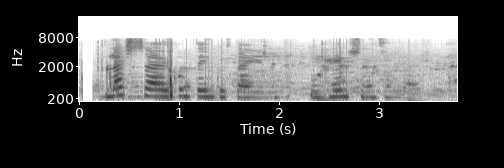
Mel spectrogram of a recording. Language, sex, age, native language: Icelandic, female, 11, Icelandic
